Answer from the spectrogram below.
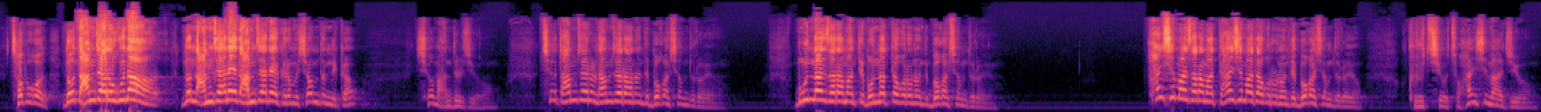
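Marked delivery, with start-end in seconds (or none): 0.6-2.8 mock accuser. Mocking insult voiced in sermon. 14.1-15.4 humble reply. Retold or imitated.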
